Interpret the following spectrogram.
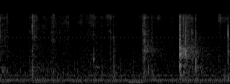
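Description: A deck of tarot cards being shuffled by hand: soft, quick rustling and ticking of card against card, with a sharper snap near the end.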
